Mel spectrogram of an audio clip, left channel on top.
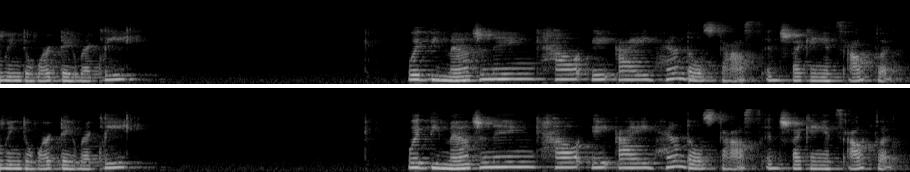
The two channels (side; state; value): both; normal; correlation 0.77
